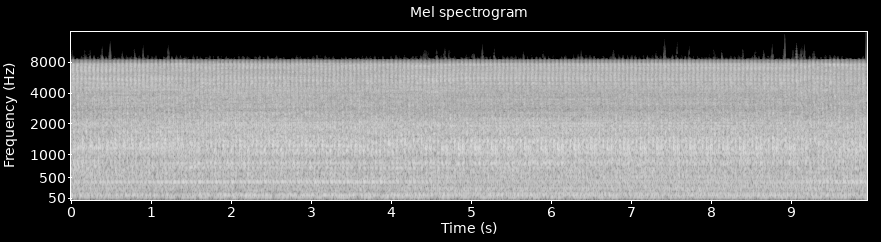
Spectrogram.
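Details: Isuzu 4KH1 diesel that had a no-start complaint, at idle: steady, even clatter at roughly three beats a second, no misses or hunting; the engine is running normally.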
